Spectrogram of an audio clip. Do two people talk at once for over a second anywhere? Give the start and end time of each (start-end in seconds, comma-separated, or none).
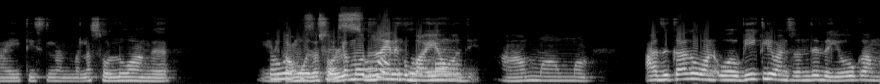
2.7-4.4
